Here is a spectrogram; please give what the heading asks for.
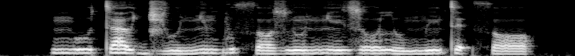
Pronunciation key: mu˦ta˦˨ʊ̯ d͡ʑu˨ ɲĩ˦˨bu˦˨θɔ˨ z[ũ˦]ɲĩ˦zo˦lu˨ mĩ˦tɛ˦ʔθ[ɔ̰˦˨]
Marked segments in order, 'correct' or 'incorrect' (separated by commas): correct, incorrect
